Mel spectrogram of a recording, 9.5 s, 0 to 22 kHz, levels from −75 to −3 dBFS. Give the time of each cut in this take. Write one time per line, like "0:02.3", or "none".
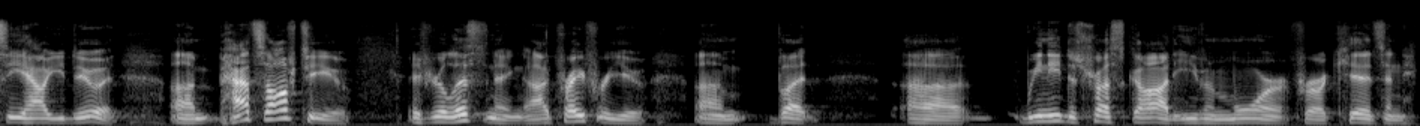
none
